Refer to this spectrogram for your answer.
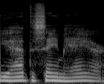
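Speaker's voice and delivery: softly spoken. A mother sits back down beside her son to tell him about his twin; soft. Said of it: "Nora said softly".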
